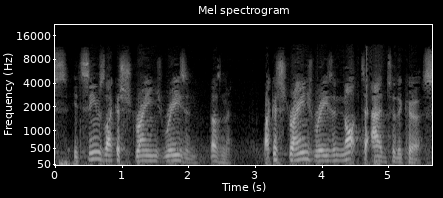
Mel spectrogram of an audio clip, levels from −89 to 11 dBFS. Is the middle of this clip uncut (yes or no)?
yes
